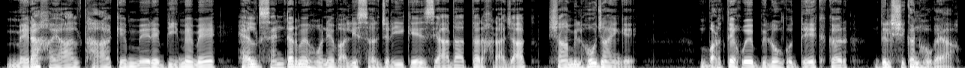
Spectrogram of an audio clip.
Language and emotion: Urdu, sad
